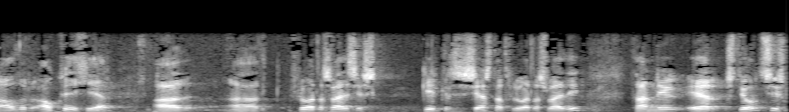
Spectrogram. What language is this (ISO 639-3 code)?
isl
